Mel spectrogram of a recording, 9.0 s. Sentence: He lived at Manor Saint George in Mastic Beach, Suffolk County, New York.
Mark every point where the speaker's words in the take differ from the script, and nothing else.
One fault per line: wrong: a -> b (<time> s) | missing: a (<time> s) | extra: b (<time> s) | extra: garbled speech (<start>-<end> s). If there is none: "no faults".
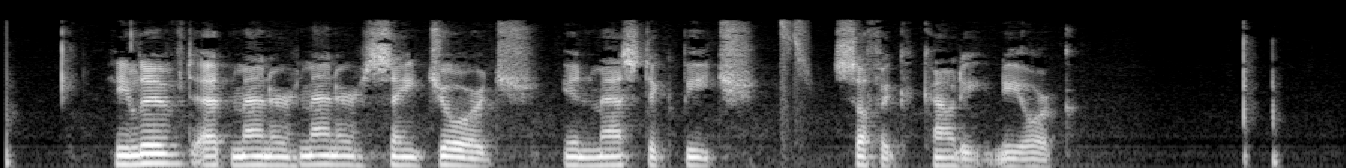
extra: Manor (2.0 s)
